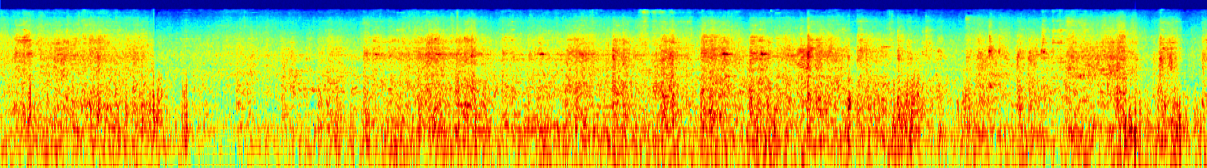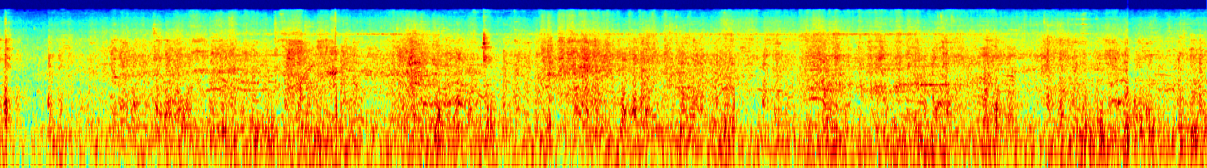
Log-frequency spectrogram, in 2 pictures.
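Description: Loaded steel coil cars of a freight train rolling past close by, a steady loud run of wheel clacks and rattling.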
